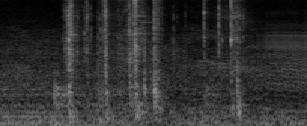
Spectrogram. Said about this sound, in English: I heard something clank and looked up. The door latch had flipped open, and the knob was turning.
